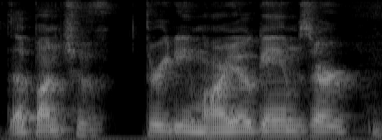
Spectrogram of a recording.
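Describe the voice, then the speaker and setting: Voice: medium pitch, little pitch movement, brisk, fairly bright tone. A podcast co-host casually recapping a cartoon, rambling with lots of fillers and restarts. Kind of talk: casual chat.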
